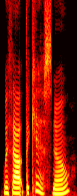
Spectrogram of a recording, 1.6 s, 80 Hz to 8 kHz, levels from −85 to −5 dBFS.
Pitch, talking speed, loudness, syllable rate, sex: 220 Hz, 155 wpm, -18 LUFS, 3.8 syllables/s, female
